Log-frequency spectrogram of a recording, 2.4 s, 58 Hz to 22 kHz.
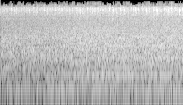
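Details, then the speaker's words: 2014 Ram 2500 Hemi V8, rebuilt salvage truck with alternator, power steering pump, AC compressor, idler and belt replaced: steady even idle, smooth low rumble, no knocking, squealing or belt chirp; no warning lights, mechanically sound. "so far we haven't had any warning lights [Music] fires right up sounds good has the nice hemi rumble"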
